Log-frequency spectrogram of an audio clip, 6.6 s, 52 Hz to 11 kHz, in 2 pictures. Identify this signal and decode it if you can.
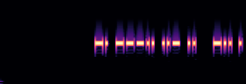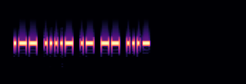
Morse code, heard as a keyed tone, about 36 wpm, 700 Hz. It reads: N8UI DE W4AMV
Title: USA Callsign DE Callsign 35wpm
